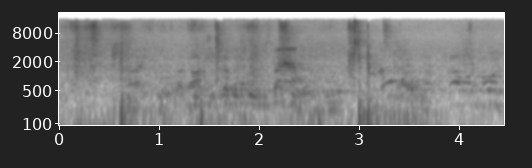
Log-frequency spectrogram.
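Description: A football being kicked on a grass pitch: three sharp thuds spread over a few seconds, with players' shouts faintly in between.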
